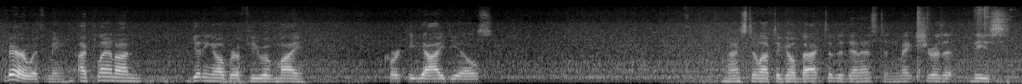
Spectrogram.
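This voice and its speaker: A man giving an informal hands-on demonstration, rambling as he talks himself through steps, with slightly mushy, toothless articulation. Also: mid-range voice. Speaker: glassworking instructor. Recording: loud steady torch or engine-like noise.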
